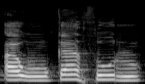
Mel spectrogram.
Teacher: মিনহু আওকাসুর কল্লা মিনহু আওসুর এই ত চিহ্ন হতে থামার কারণে র উপরে জবরটা সাকিন হয়ে গেছে সুর উচ্চারণটা একদম নরম করতে হবে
